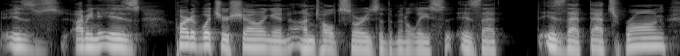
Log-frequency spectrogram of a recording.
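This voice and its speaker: A man hosting an interview, feeling his way through conversational questions in a halting manner. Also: medium pitch, darkish tone. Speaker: interviewer, host.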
